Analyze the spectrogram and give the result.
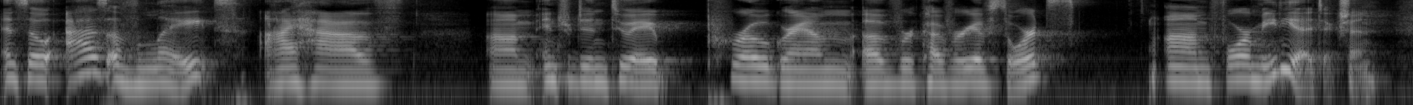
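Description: In a plain, everyday voice, a woman with an American accent talks at a fairly slow pace and fairly low pitch, with fairly even intonation on a very clean recording with a silent background. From US small town. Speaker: podcast guest. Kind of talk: casual chat.

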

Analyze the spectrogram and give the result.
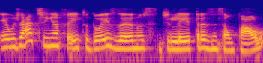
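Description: A woman's medium-pitched voice, a plain, everyday voice. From Salvador, Bahia, Brazil. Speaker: tour guide. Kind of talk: interview conversation.

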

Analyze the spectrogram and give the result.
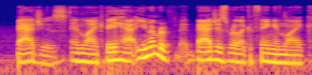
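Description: With ordinary pitch variation, a man talks at a moderate pace in an ordinary speaking voice. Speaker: podcast co-host. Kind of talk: casual banter.

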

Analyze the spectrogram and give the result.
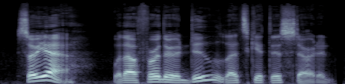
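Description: Against a silent background on a very clean recording, a man speaks in a plain, everyday voice. His pitch is fairly low and his pace moderate. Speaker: podcast host and aspiring voice actor. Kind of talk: scripted monologue.

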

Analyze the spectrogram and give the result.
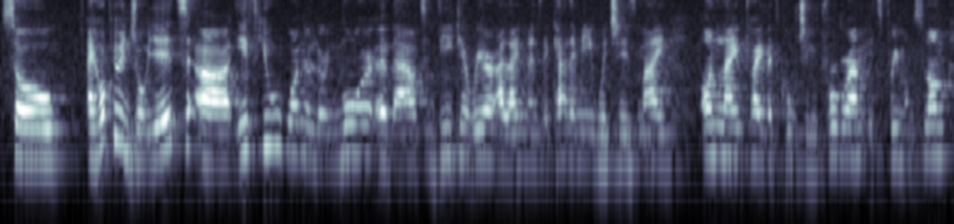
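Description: A woman's fairly high voice, fairly slow and fairly even in intonation, with noticeable background noise. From France. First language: French and German. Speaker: career coach, podcast host. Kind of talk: podcast intro.

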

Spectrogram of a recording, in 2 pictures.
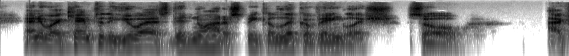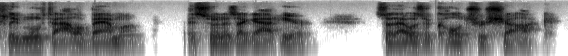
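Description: A man's fairly low voice, with vocal fry, swings very widely in pitch while his loudness stays very even. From Iran. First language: Persian. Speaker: law enforcement trainer and former police officer. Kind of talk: casual interview. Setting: video call.

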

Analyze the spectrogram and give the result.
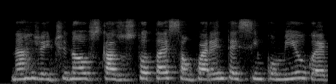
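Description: A woman's high-pitched voice comes through. Her tone is bright and sharp. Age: 40s. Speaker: travel agency co-host. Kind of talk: casual live stream chat. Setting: live video stream.

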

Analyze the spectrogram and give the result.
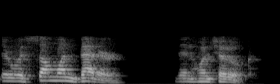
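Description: With a Canadian accent and an ordinary speaking voice, a man at a fairly high pitch talks at a moderate pace using lively intonation. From Canada. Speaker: podcast co-host. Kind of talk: casual chat. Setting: online remote call.

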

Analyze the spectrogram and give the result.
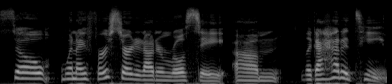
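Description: Lively in intonation, a woman with an unremarkable speaking voice talks at a moderate pace in a very clean recording with a silent background. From New Jersey, US (born in Colombia, moved at five). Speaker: real estate broker. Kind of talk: interview.

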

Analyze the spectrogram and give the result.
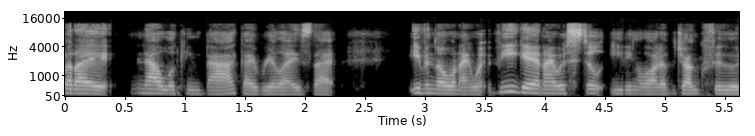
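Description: A woman's unremarkable speaking voice with an American accent, fairly low in pitch, fairly quick in pace and fairly even in intonation, in a dry, close sound with no echo. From Oregon, US. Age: 20s. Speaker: vegan recipe creator. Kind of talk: interview. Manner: casual, filler-heavy.

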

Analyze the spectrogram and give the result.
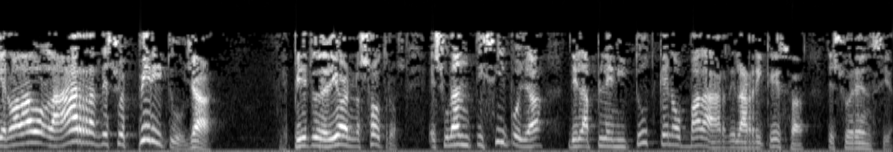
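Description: Audible room echo surrounds the speech. This man keeps a fairly quick pace. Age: 60s. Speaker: pastor. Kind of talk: sermon. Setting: church.

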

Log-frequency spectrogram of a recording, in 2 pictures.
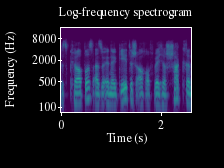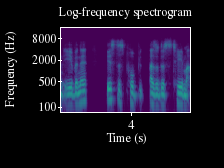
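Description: A man talks at a moderate pace. He speaks with a Swabian accent. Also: quiet background. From Swabia, southern Germany. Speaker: coach. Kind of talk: casual chat. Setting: livestream on social media.

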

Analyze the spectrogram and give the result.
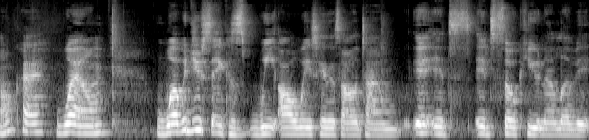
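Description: A woman's medium-pitched, plain, everyday voice at a moderate pace with ordinary pitch variation. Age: 20s. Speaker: podcast host. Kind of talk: casual interview chat.

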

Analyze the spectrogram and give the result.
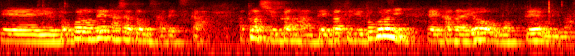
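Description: A man talks at a fairly quick pace with a fairly high pitch and ordinary pitch variation. Noticeable background noise and audible room echo sit behind him. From Japan, Sendai (Miyagi). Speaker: supermarket produce manager. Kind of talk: presentation talk. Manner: formal; many fillers.

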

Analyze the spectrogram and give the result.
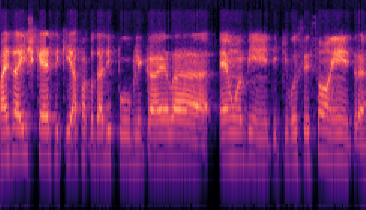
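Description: A man has an unremarkable speaking voice, fairly high in pitch. He speaks at a moderate pace. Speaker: podcast host. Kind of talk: casual chat.

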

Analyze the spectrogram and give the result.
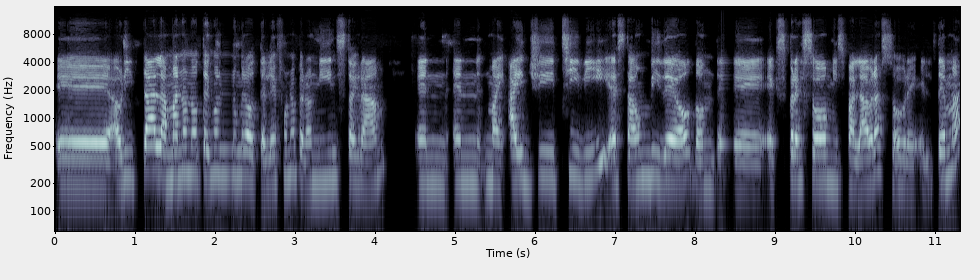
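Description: A fairly slow pace with hardly any pauses and fairly even intonation. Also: woman, medium pitch for a woman. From Mexican and Persian family. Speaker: comedic actress and social media influencer. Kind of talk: casual interview. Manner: halting, repeats words.

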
